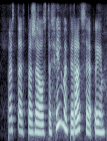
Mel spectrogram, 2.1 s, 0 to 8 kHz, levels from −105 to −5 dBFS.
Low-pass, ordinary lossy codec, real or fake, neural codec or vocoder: 7.2 kHz; none; fake; codec, 44.1 kHz, 7.8 kbps, DAC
